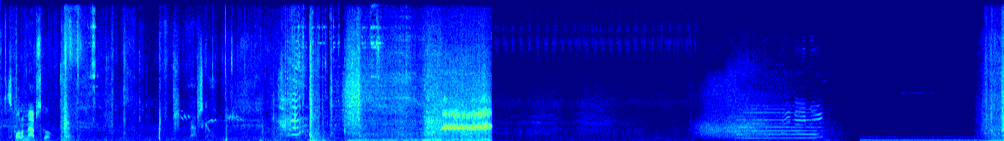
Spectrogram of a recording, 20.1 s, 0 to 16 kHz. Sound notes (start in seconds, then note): 2.6 book thuds; 6.3 car doors slam shut; 7.1 engine turns over; 8.6 car engine revs; 8.6 tires squealing; 14.6 car horn blares; 17.2 car engine rumbling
